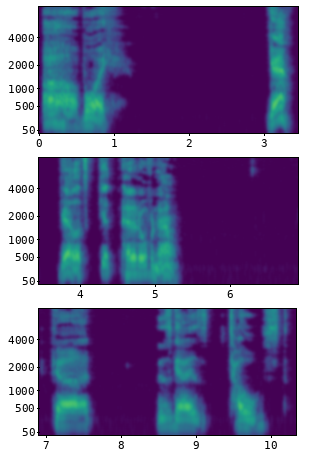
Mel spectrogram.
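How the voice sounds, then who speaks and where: A man playing a gleeful, mischievous accomplice in a comedic audio roleplay, chatting excitedly with hesitant asides. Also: fairly high pitch, drawn-out words, pauses often, voice pushed up, heavily acted. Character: gleeful, mischievous young man, amused accomplice in dark prank.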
